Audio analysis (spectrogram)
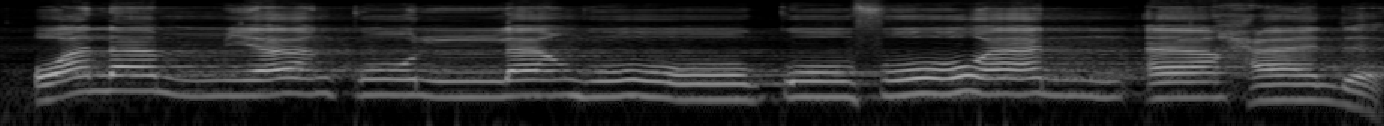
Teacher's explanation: Nah, ini walam izhar syafawi. Yakul ini idgham bila gunnah, tidak berdengung, dia itu seperti bertasydid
